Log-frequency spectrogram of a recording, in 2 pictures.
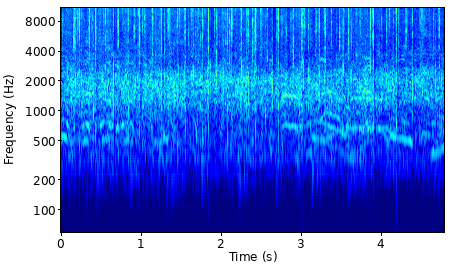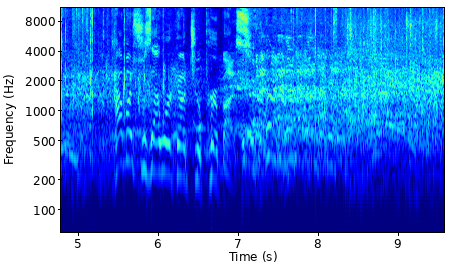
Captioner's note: some Applause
